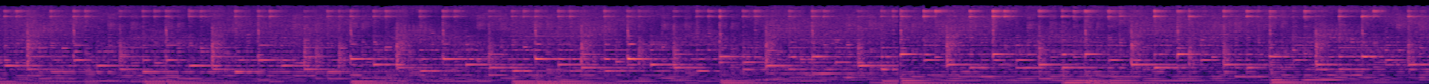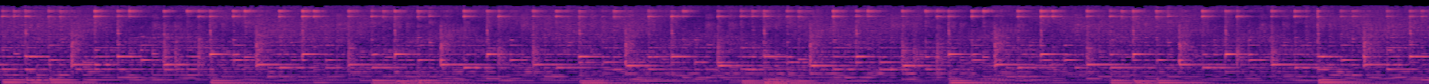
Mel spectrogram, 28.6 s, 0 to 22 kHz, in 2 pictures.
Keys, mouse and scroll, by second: 3.0 click, 4.8-5.5 scroll down 1, 11.5 click, 13.7 click, 19.0-19.9 typing, 20.5 Return, 22.4 click.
